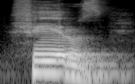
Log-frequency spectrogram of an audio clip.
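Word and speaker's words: pharaohs: عشان مهمه جدا فيروز فيروز هنا طقت البي اتش نطقتها اف فيروز فيروز طبعا فيروز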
